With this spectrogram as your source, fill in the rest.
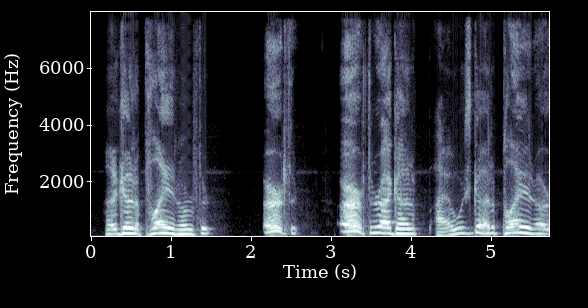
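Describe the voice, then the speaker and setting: A put-on character voice at a middle pitch, moving at a moderate pace with long, frequent pauses. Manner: persuasive, reassuring.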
